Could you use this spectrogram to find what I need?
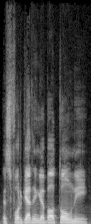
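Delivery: lightly voiced Maltese cop; Maltese accent. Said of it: "Can you R P your character again?".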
